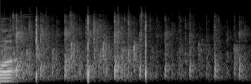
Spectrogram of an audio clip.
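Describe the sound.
An audience applauds a guest at the end of a talk, with dense, irregular clapping that carries at a steady, moderate loudness for a few seconds, after a brief voice at the very start.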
